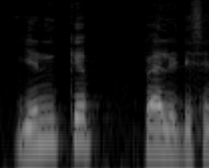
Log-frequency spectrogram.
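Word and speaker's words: encephalitis: நான் சரியாக ப்ரொனவுன்ஸ் பண்ண நினைக்கிறேன், இஎன்சிஇ பிஹெச்சி எல்ஐடிஐஎஸ் என்கெப்பாலிட்டிஸ் என்கெப்பாலிட்டிஸ் அப்படின்ற மாதிரி நம்ம வந்து ப்ரொனவுன்ஸ் பண்ணிக்கலாம்.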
